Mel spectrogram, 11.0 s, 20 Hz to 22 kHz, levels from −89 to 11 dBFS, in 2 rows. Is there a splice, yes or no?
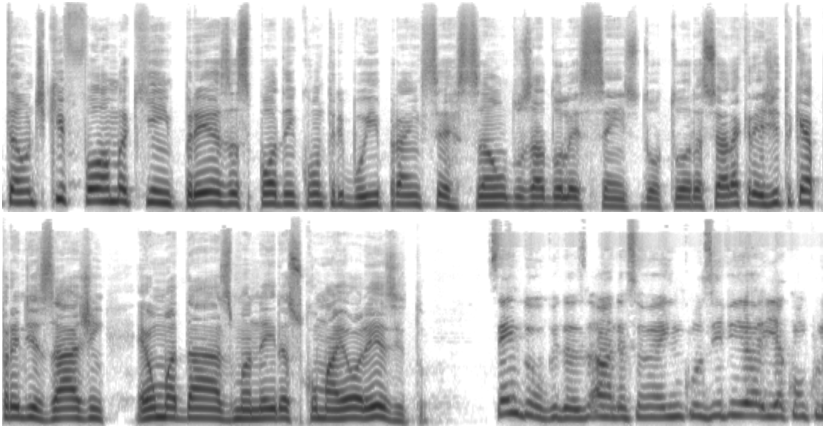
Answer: no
